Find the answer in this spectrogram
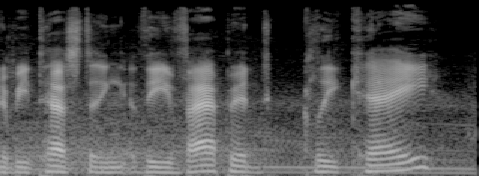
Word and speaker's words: Clique: be testing the vapid CLE K I think is how you pronounce it it's CLI qu e but I don't fully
